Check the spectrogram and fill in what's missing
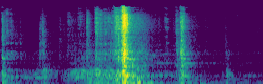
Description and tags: Dull metal slide and snap
buzz, latch, machine, mechanical, whir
